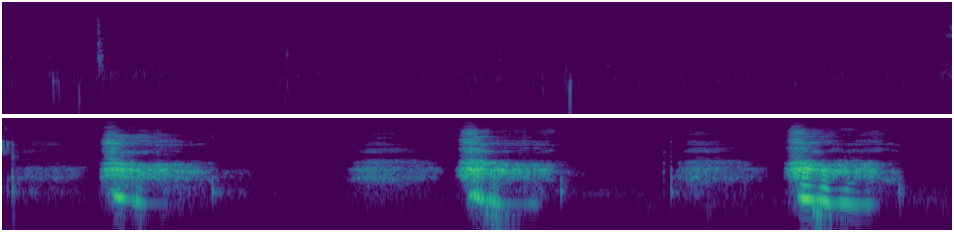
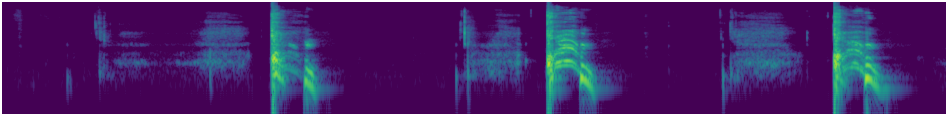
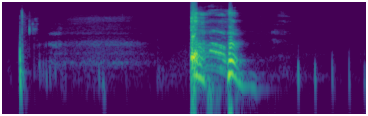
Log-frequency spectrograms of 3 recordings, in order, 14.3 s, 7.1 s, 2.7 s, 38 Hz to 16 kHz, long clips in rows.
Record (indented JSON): {
  "exhalation_length": "14.3 s",
  "exhalation_amplitude": 18013,
  "exhalation_signal_mean_std_ratio": 0.27,
  "three_cough_length": "7.1 s",
  "three_cough_amplitude": 32768,
  "three_cough_signal_mean_std_ratio": 0.25,
  "cough_length": "2.7 s",
  "cough_amplitude": 32768,
  "cough_signal_mean_std_ratio": 0.23,
  "survey_phase": "beta (2021-08-13 to 2022-03-07)",
  "age": "45-64",
  "gender": "Female",
  "wearing_mask": "No",
  "symptom_cough_any": true,
  "symptom_onset": "5 days",
  "smoker_status": "Ex-smoker",
  "respiratory_condition_asthma": false,
  "respiratory_condition_other": false,
  "recruitment_source": "REACT",
  "submission_delay": "2 days",
  "covid_test_result": "Negative",
  "covid_test_method": "RT-qPCR"
}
